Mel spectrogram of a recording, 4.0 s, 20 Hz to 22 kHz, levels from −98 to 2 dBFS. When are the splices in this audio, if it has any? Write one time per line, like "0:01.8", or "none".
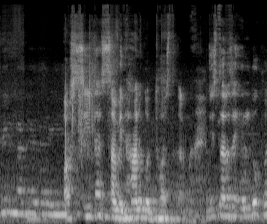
0:03.1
